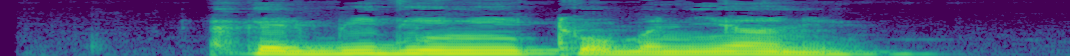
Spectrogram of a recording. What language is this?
Central Kurdish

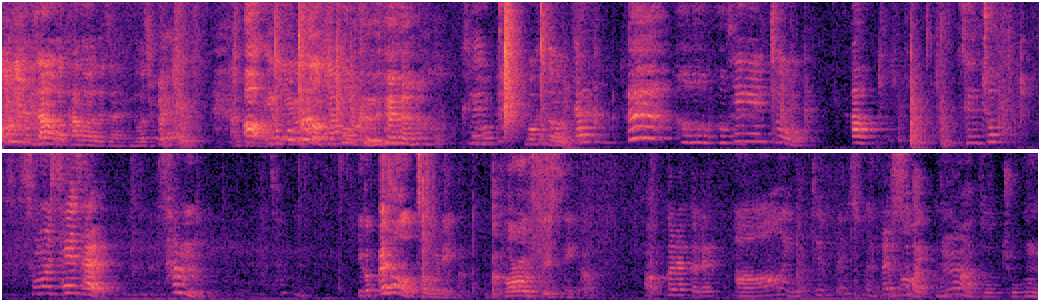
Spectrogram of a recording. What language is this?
Korean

